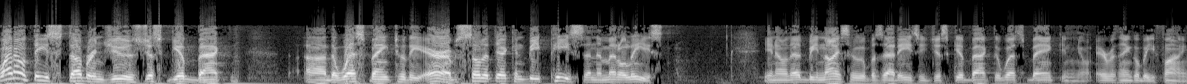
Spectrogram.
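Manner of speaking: ordinary talk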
